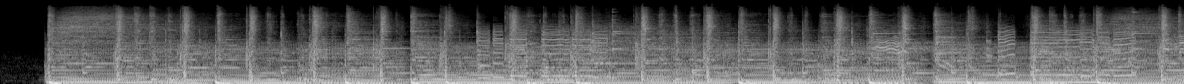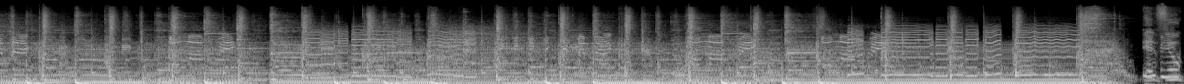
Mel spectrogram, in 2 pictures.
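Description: A loud rock song with distorted guitars, heavy bass and drums plays continuously for the whole stretch, dense and full, with no talking over it.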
